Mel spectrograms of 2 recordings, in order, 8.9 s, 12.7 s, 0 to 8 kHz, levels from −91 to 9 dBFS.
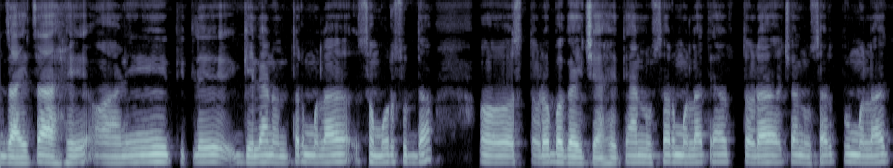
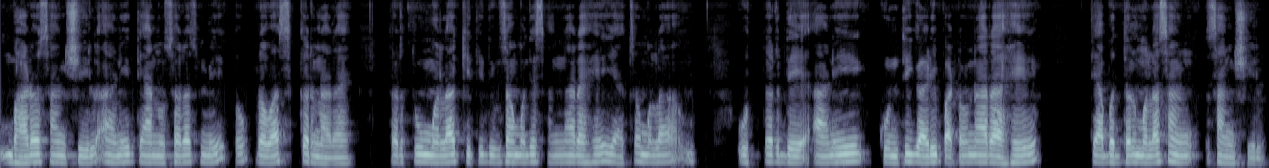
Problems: constant background noise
